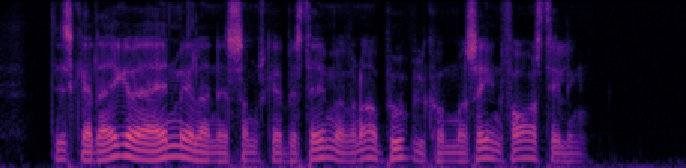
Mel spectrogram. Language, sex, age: Danish, male, 42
